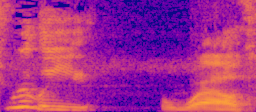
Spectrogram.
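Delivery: sudden break in the voice on "wow". Speaker explaining specialization trees in a video: voice cracking. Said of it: "That was that was a voice crack".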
